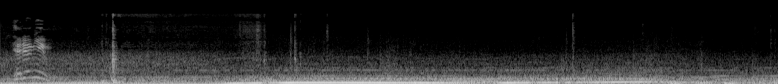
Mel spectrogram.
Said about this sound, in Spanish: Circulamos durante una hora por una autovía completamente vacía.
